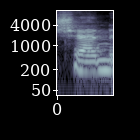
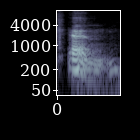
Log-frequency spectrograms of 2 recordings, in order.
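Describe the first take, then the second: First: The syllable starts with a 'ch' sound. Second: The syllable starts with a 'k' sound. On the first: The speaker calls it wrong. "it's not pronounced Chen" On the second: The speaker calls it right. "It's usually um Ken"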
